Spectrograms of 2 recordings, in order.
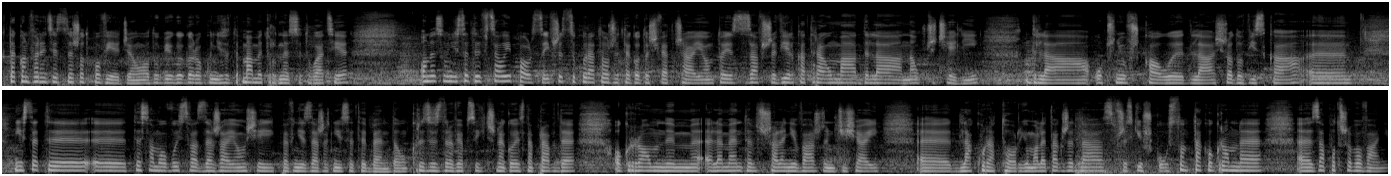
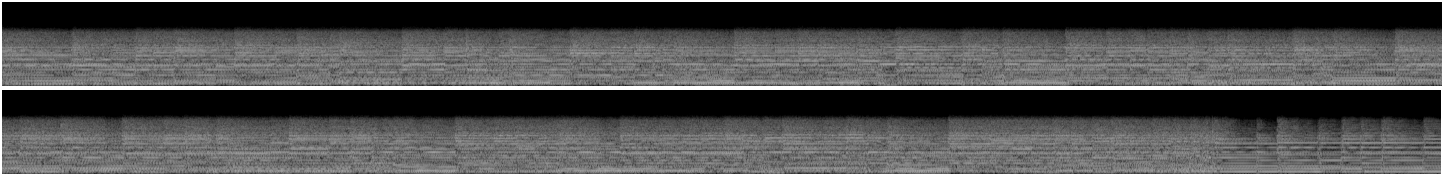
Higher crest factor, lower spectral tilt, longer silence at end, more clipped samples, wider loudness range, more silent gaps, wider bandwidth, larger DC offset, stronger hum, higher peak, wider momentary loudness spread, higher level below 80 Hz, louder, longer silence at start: about the same, 16 dB vs 12 dB; second, -4 dB/octave vs -5.5 dB/octave; about the same, 0 s vs 0 s; neither; about the same, 1 LU vs 0 LU; neither; first, 16.5 kHz vs 9 kHz; neither; neither; about the same, -12 dBFS vs -12 dBFS; about the same, 3 LU vs 1 LU; about the same, -58 dBFS vs -54 dBFS; second, -28 LUFS vs -23 LUFS; about the same, 0 s vs 0 s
